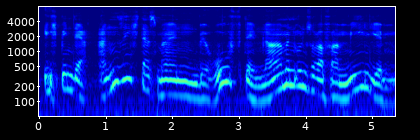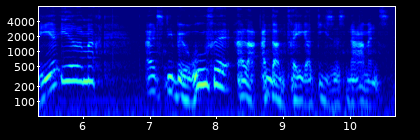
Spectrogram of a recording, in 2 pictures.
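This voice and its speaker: An actor playing a stern, fussy older aristocratic patriarch who speaks formally and haltingly in a German radio drama. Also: male voice, mid-range voice, huge pitch swings, a bit bright, far from the mic, a little hiss or hum, full character voice. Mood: grave, disapproving. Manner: formal, pompous, halting with hums and pedantic repeats. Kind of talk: radio drama monologue, addressing a family meeting.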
